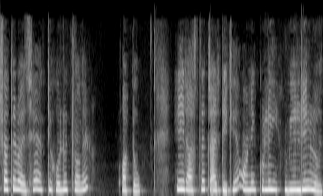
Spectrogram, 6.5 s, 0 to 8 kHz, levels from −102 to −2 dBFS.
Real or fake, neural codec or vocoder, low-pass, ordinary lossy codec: fake; codec, 16 kHz, 2 kbps, FunCodec, trained on LibriTTS, 25 frames a second; 7.2 kHz; AAC, 32 kbps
